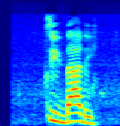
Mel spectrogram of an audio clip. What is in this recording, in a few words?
"tɩdare", moore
